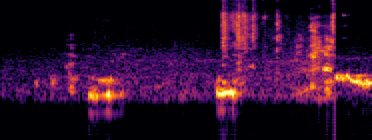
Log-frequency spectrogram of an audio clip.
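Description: A red checker male pigeon coos in low, soft bursts, with a couple of short rumbling coos close by and a brief rustle between them.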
